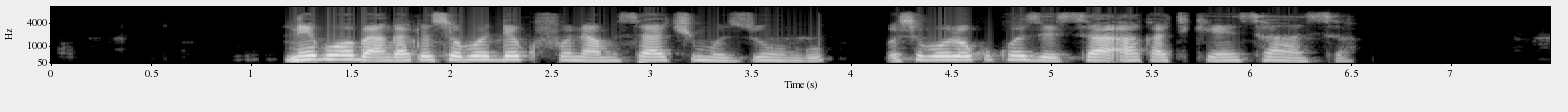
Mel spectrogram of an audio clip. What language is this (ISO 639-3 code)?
lug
